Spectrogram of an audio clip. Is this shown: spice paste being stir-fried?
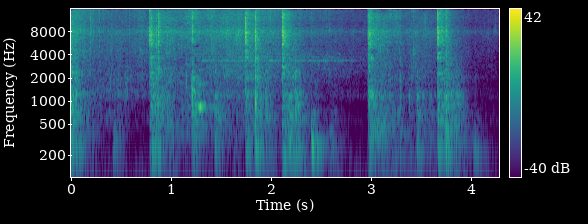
yes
